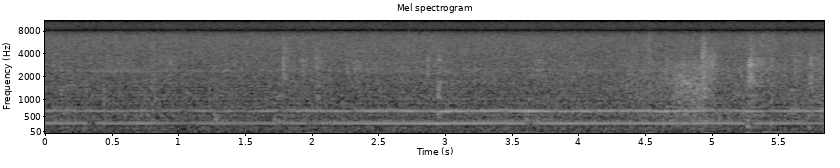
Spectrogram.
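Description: Steady electronic hum of two held tones, a spaceship sound effect, over a faint hiss with a few soft clicks.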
